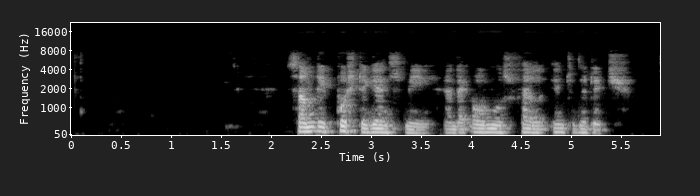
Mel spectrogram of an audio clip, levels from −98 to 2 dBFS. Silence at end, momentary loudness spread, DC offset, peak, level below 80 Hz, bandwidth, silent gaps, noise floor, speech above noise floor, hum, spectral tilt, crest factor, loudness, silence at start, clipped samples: 0.35 s; 10 LU; under 0.1%; -4 dBFS; -62 dBFS; 7.4 kHz; none; -67 dBFS; 45 dB; none; -7 dB/octave; 20 dB; -22 LUFS; 2.2 s; under 0.1%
